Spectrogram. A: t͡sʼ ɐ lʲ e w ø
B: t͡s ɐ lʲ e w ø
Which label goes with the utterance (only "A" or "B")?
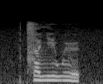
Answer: B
